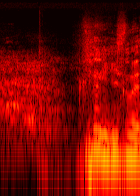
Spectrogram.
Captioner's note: chuckles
